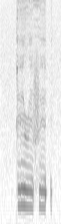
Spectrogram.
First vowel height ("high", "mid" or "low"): high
